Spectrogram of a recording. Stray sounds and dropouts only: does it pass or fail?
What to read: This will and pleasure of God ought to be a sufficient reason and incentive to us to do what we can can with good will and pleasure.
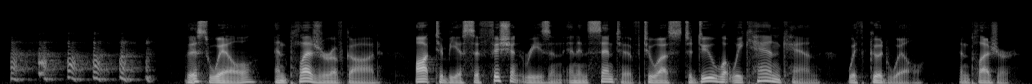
fail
